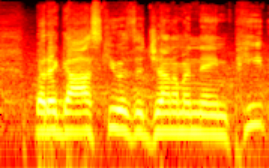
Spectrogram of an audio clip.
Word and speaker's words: Egoscue: exciting for me um but tell us about igascu yes first of all thank you for saying it correctly because you will all be tested on the spelling and the pronunciation but a gosku is a gentleman named Pete egosque where coming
